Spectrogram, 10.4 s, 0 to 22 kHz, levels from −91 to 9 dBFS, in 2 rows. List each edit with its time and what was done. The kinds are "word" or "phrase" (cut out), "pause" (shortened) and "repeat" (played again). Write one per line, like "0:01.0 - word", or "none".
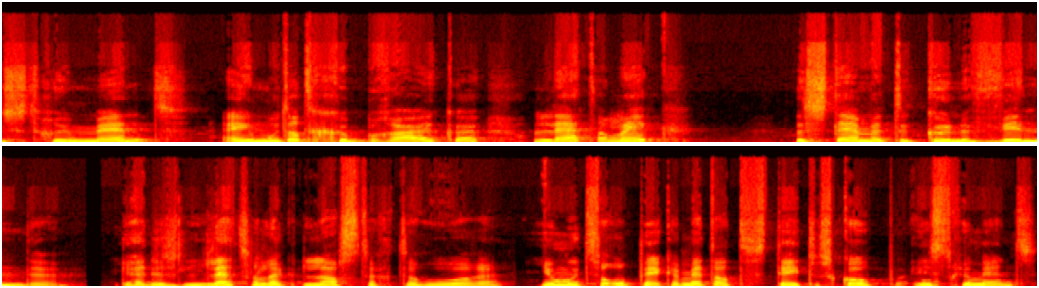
0:01.0 - pause
0:01.5 - word
0:02.7 - word
0:05.6 - pause
0:05.9 - phrase
0:07.7 - pause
